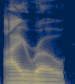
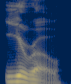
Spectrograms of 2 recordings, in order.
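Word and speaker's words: Iroh: know for three years you're just used to saying aang saka iro uh there was another one too that they also butchered they're not butchered but they kind of changed um but then you hear like ong soka ero what is that what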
